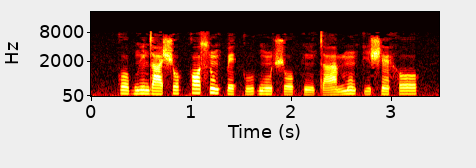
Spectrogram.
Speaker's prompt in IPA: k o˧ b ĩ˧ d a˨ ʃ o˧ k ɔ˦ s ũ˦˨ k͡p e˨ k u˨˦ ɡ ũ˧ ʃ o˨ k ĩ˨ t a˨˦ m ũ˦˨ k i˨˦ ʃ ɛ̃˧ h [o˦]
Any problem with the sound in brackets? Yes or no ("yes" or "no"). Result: no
